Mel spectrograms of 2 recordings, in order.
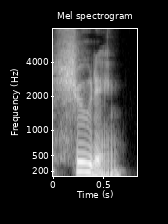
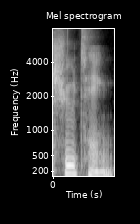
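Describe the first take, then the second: First: The middle consonant is a quick flapped D. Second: The middle consonant is a clear T sound. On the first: The speaker calls it right. "We turn the T sound into a flap D sound" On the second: The speaker calls it wrong. "Not shooting"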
